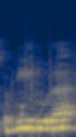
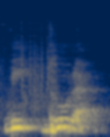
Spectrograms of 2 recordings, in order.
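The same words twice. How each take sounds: First: The d sound is plain, without a breath. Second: The d sound is aspirated, with a breath. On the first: It is the name of the wise son. The speaker calls it right. "It is Vidura" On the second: It sounds like the word for a widower. The speaker calls it wrong. "and not Vidura"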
